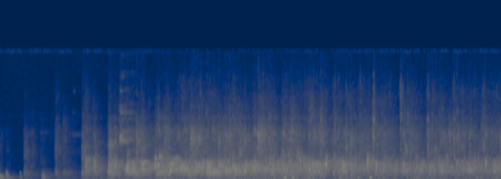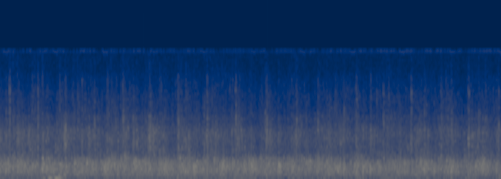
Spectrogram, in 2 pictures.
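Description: Dinner guests applaud.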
